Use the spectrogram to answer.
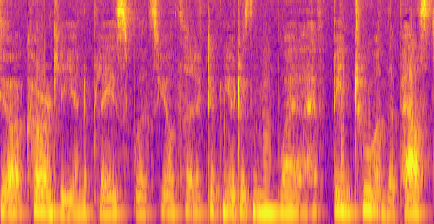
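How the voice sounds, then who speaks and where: A woman with a German accent speaks at a fairly high pitch. Her intonation is monotone and flat, with audible room echo. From Germany. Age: 20s. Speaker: YouTuber with selective mutism. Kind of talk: personal testimony.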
